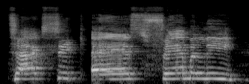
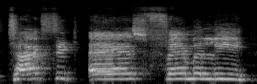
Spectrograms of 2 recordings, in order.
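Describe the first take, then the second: First: "Toxic ass family" repeated slowly, each word weighted; slow emphasis. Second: "toxic ass family" drawn out slowly, each word weighted; slow emphasis. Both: Real, not acted. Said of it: "Yeah, I said it".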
